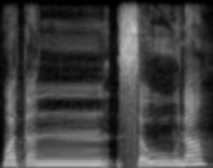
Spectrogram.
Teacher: نون ساکن کے بعد سین ہے، یہاں پر غنہ کریں گے، حروف اخفا میں سے یہ سین ہے.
